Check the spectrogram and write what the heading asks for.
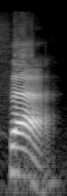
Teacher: So it's the tip of my tongue coming up out at the edge of my top teeth. Now I'd just like you to simply blow the air between your tongue and your teeth.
